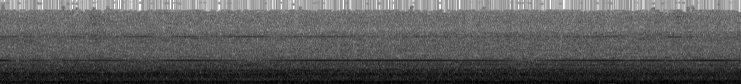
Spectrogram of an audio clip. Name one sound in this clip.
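Footsteps thud on a treadmill belt.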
